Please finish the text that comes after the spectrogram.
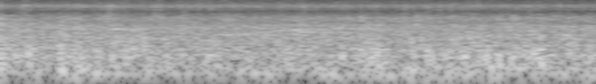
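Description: Heavy, loud, steady rain pours down during a flood along Commonwealth as soaked students head home, a dense unbroken roar without speech.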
